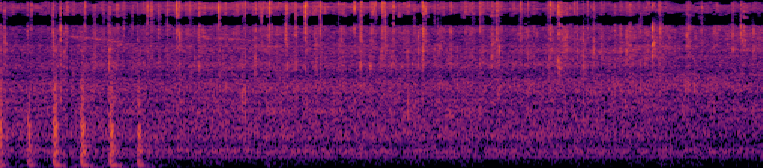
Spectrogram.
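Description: About six quick light knocks in the first second, a utensil against a stainless steel pan, then the steady hum of an induction cooktop running under a pan of reducing sauce.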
